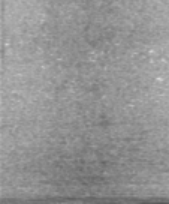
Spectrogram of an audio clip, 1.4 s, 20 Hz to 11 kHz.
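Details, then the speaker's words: Honda Supra 125 motorcycle while cranking; steady loud mechanical whir with low drone from the starter motor (dynamo starter); noisy starter motor. "Hai assalamualaikum warahmatullahi wabarakatuh penyebab bunyi bising pada motor Supra di bagian motor starter atau dinamo starter coba Nyalakan Mas"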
